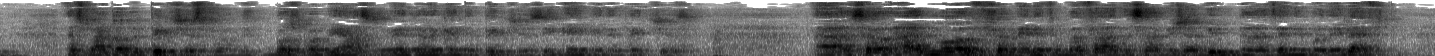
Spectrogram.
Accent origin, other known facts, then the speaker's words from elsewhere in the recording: Romania; moved away; Right, as Rabbi said, I was born in Romania, in a very Hasidic family. I had long pious as a kid, brought up very Hasidic way.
